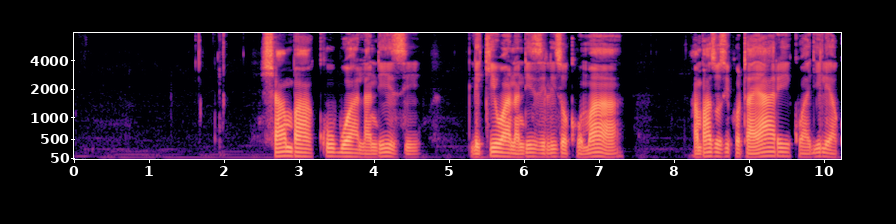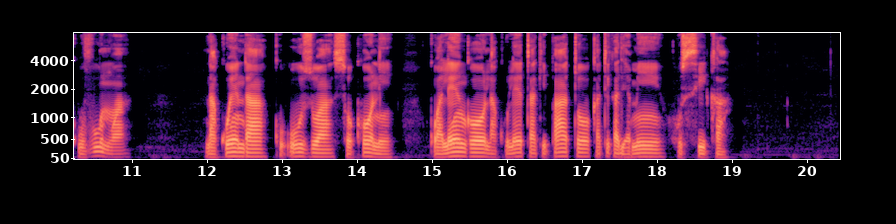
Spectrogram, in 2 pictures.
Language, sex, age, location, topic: Swahili, male, 25-35, Dar es Salaam, agriculture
